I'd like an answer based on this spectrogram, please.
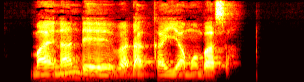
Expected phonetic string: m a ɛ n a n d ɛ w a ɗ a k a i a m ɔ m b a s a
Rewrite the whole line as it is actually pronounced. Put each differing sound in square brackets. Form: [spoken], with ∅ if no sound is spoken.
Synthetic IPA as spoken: m a ɛ n a n d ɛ [β] a ɗ a k a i a m ɔ m b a s a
